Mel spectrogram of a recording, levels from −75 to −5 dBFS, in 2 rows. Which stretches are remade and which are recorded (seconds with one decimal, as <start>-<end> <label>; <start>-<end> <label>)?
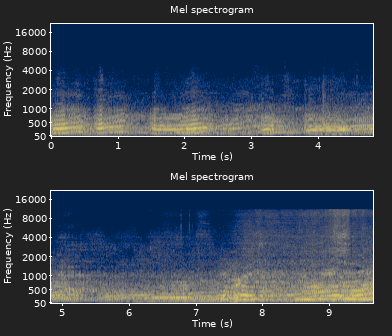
0.0-7.4 recorded; 7.4-8.0 remade; 8.0-9.7 recorded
